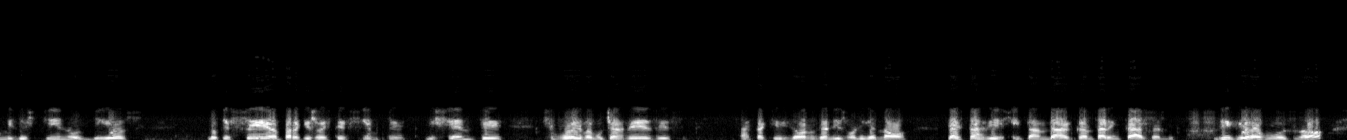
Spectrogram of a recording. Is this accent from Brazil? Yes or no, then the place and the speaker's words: yes; Brazil; soy una cantante brasileña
